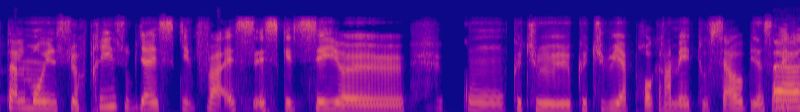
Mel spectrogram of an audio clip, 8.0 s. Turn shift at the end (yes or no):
yes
